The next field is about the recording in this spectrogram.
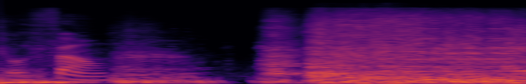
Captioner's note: roars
